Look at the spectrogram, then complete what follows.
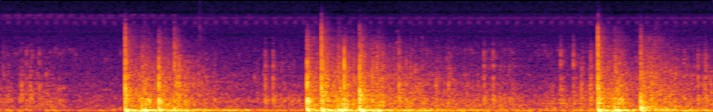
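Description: Weapons fire from a military exercise: three loud booms, about a second in, about three seconds in and about six seconds in, each followed by a rolling echo and a few sharp cracks.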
